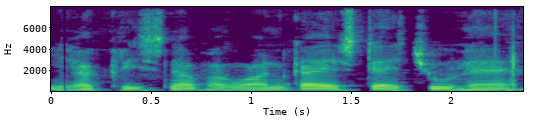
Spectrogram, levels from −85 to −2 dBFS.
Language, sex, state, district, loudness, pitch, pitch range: Hindi, male, Bihar, Muzaffarpur, -19 LUFS, 135 Hz, 130-140 Hz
